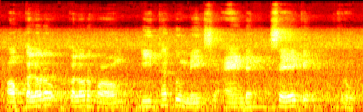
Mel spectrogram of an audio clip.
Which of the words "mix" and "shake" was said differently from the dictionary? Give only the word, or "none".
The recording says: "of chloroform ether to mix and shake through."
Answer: shake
